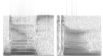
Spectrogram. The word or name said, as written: doomster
